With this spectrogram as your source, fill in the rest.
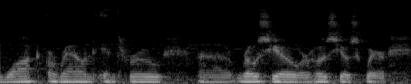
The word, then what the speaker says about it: Rossio: around and through uh rocio or hosio square it starts with an r but in portugal they pronounce it like an h so that's i'm going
